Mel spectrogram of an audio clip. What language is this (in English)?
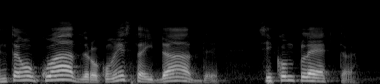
Portuguese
